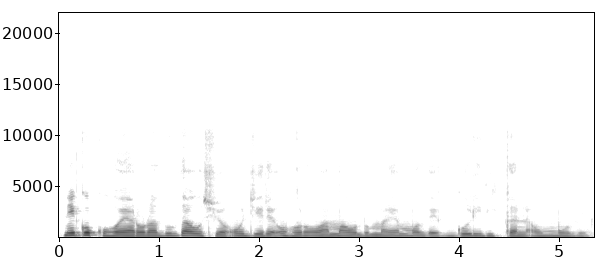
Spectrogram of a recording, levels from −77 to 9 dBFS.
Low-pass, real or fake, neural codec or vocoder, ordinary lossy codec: 10.8 kHz; real; none; none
